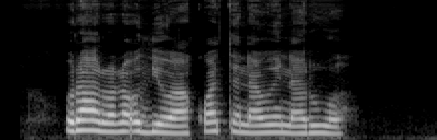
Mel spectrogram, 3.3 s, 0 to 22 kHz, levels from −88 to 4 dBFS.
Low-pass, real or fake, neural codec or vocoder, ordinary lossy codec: none; real; none; none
